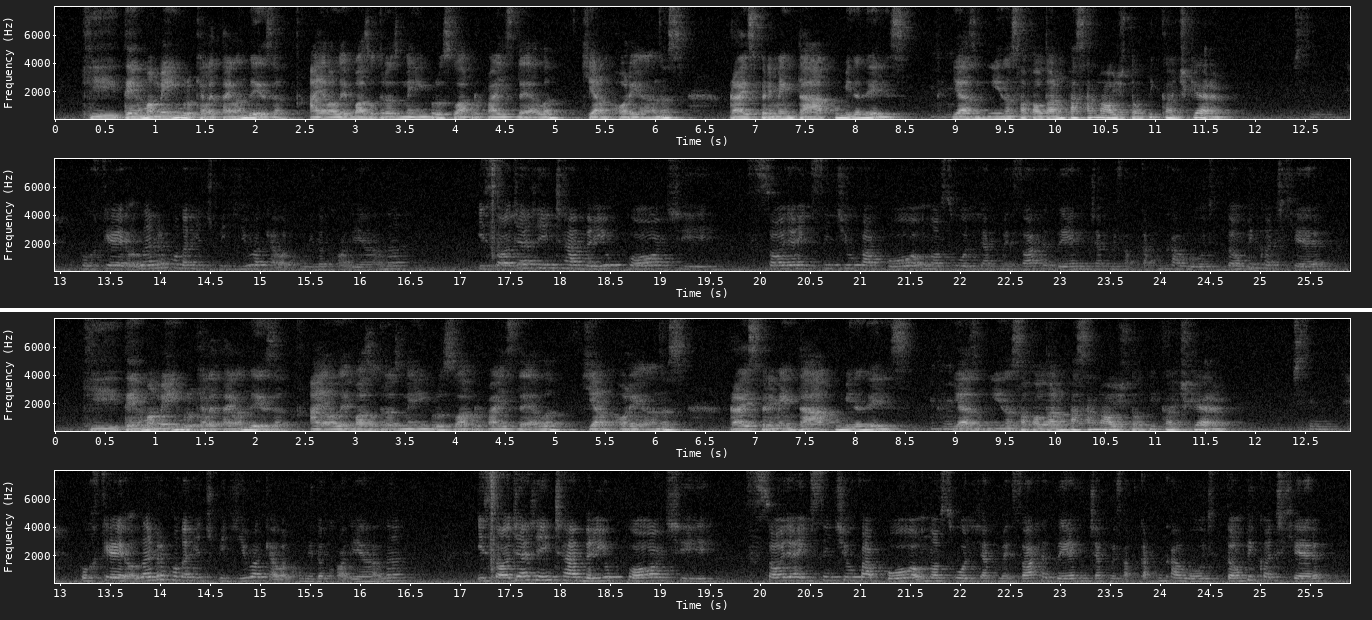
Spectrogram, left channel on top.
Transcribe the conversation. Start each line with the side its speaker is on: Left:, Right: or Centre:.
Left: que tem uma membro que ela é tailandesa. Aí ela levou as outras membros lá pro país dela, que eram coreanas, para experimentar a comida deles.
Centre: Uhum,
Left: E as meninas só faltaram passar mal de tão picante que era.
Centre: sim. Porque lembra quando a gente pediu aquela comida coreana e só de a gente abrir o pote, só de a gente sentir o vapor, o nosso olho já começou a arder, a gente já começou a ficar com calor de tão picante que era.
